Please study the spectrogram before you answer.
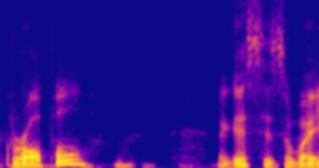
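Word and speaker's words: graupel: So imagine apple, but with a GR in front of it. Grapple? Wait, no, that's not how you spell it. Yeah. Sort of like grapple, I guess is the way you would pronounce it.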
